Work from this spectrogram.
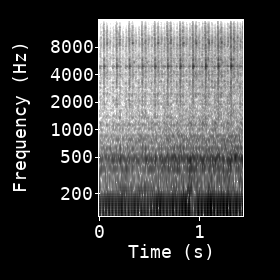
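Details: VW Polo 1.6 EA111, at start-up, microphone by engine: steady even idle with quick light ticking about seven taps a second; hydraulic lifter tapping, exhaust manifold also suspected leaking.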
